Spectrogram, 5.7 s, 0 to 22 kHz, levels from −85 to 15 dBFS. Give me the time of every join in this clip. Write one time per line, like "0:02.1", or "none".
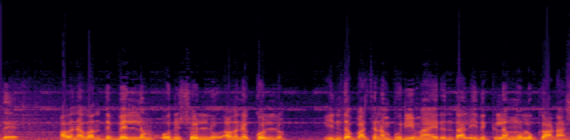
none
